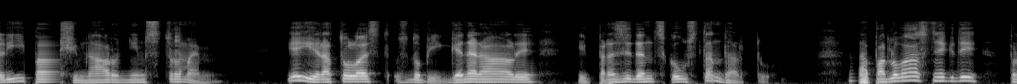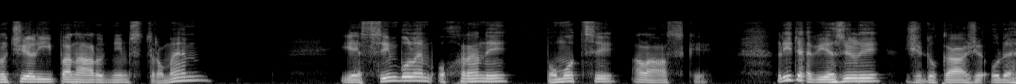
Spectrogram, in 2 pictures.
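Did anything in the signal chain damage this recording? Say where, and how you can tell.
Yes. A network dropout likely caused this: from 0.40 to 0.63 s the sound continues as a fading synthetic buzz or hiss for about 200 ms, then resumes with that stretch missing.

Short concealed packet loss at 1.76 and 13.71 s: the receiver filled roughly 40 ms holes by extending the previous sound, heard as brief smears or wobbles.

Burst of packet loss at 5.31 to 5.41 s, 8.50 to 8.62 s and 18.19 to 18.26 s: consecutive packets vanished, so the last sound is held and faded, then the audio resumes with the stretch in between missing. The G.722 call path carries nothing above 8 kHz.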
